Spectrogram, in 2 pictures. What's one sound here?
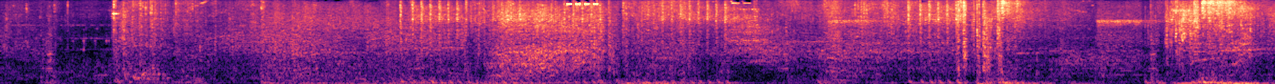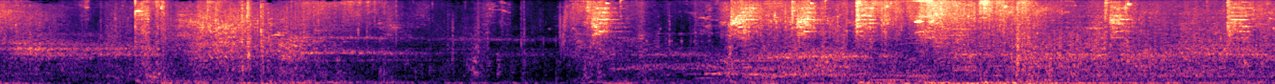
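Gunfire cracks rapidly in a video game.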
